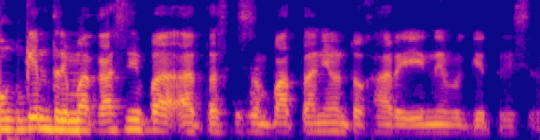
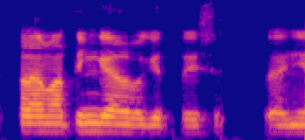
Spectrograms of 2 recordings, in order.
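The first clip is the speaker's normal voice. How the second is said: ordinary talk, nothing marked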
